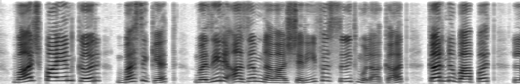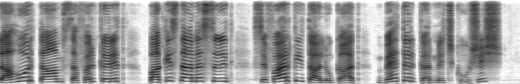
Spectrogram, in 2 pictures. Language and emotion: Kashmiri, neutral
